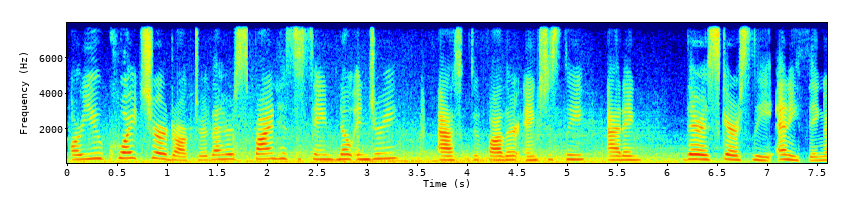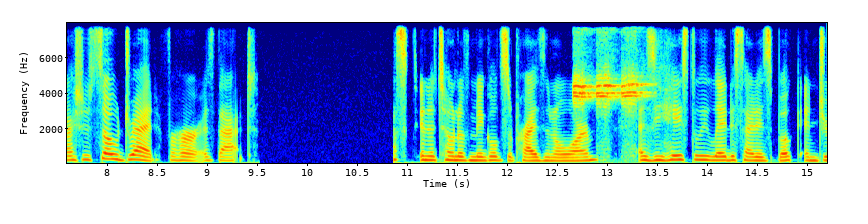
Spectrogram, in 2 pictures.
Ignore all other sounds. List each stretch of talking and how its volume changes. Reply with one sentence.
The talking can be heard from 0.0 to 9.4 s, at a steady volume; and from 10.8 to 15.1 s, at a steady volume.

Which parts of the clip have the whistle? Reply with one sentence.
The whistle can be heard from 12.7 to 13.5 s.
